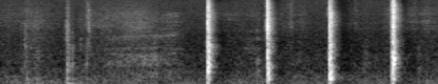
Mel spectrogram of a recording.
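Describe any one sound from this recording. A young man claps his hands several times quickly.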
